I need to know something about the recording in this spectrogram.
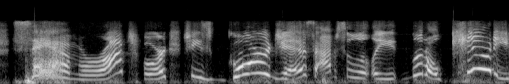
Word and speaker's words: Rochford: Her name is Sam, and it is pronounced Rochford. Sam Rochford.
